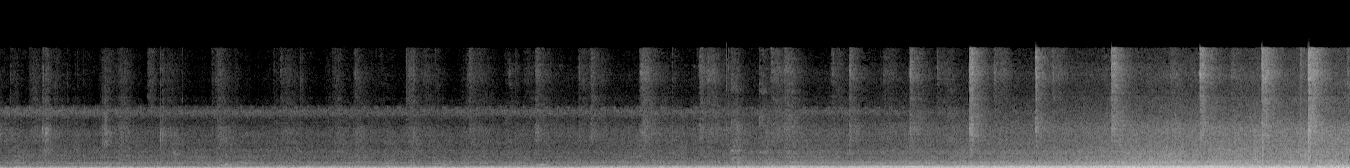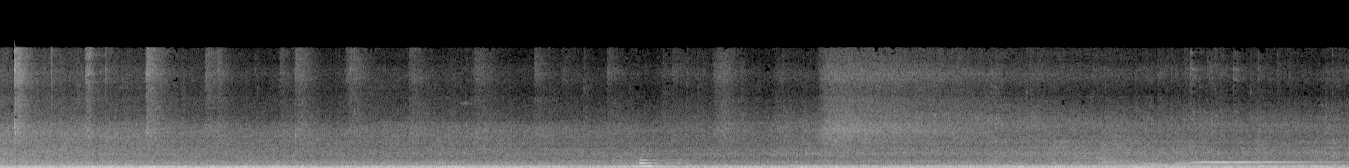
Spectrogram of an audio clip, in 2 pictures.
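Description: State Railway of Thailand diesel locomotive hauling a passenger train into the station: a heavy engine rumble that swells as the locomotive draws alongside, about halfway through, with a run of clicks from the wheels over the rails. The rumble then eases as the coaches roll by and slow to a stop.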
